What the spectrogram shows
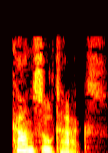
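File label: "council tax", British English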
